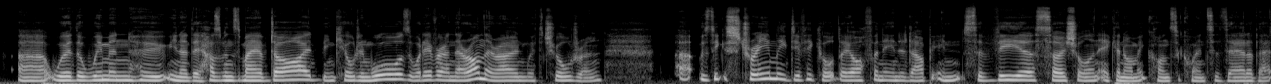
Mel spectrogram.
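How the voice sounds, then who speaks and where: A woman speaks fairly quickly with an Australian accent, her pitch medium and its variation ordinary. The recording is very clean, with a silent background. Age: 60s. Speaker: community radio host. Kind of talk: casual chat. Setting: radio studio. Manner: halting.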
